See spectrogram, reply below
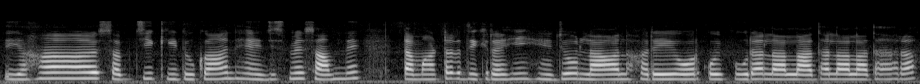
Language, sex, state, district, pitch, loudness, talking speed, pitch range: Hindi, female, Delhi, New Delhi, 240 Hz, -17 LUFS, 145 wpm, 235-260 Hz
